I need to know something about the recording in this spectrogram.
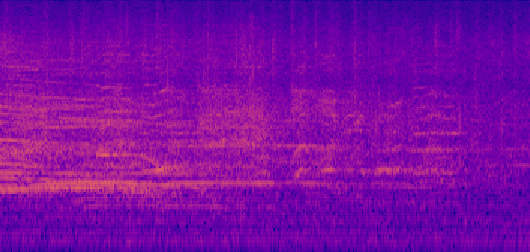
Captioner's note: audience cheering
